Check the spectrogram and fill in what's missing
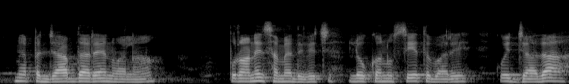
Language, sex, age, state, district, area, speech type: Punjabi, male, 30-45, Punjab, Fazilka, urban, spontaneous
